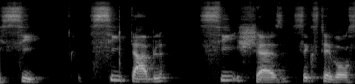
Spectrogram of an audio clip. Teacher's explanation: when you use these numbers in a sentence, 6, you're not going to hear the X at all. Okay, if I said it's not followed by by a vowel, you won't hear the X at all.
